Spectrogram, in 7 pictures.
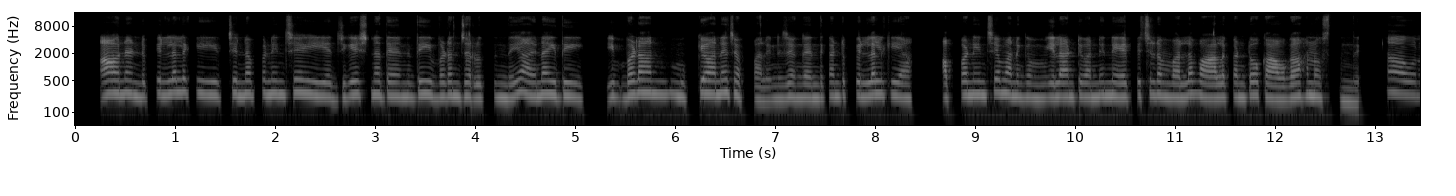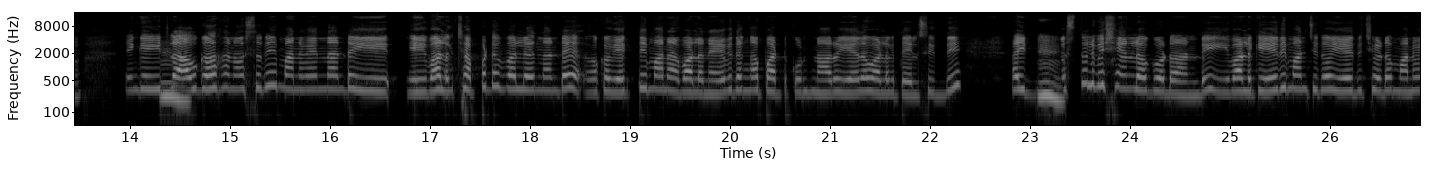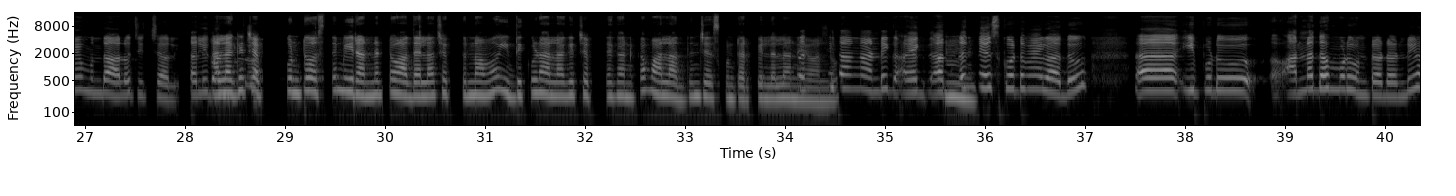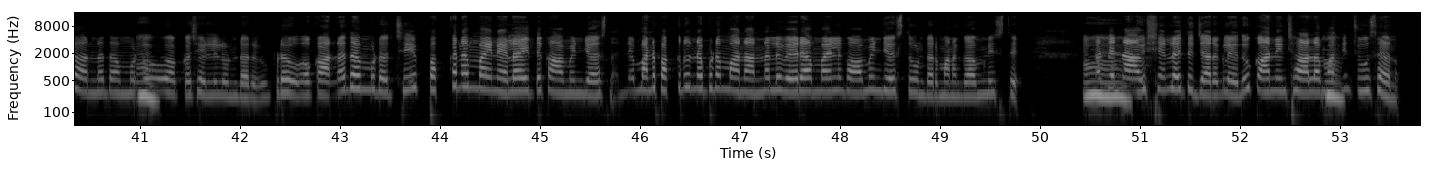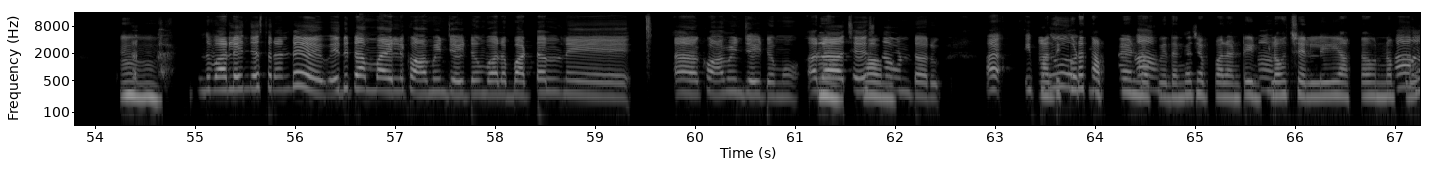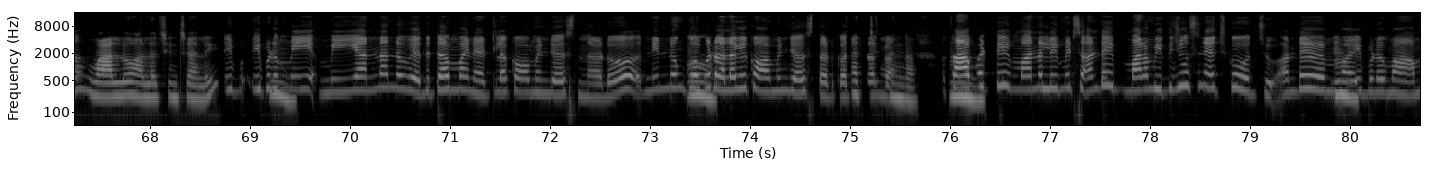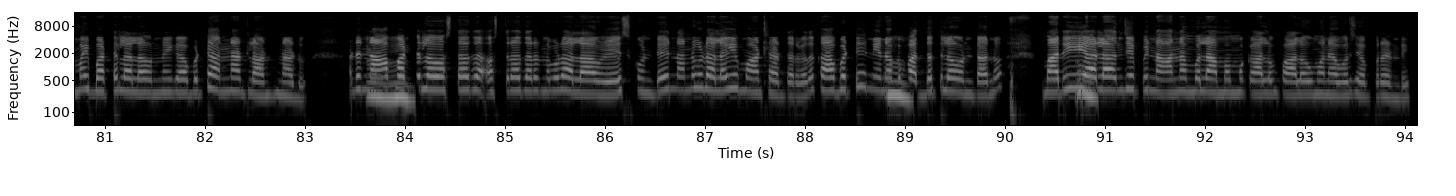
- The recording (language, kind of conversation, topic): Telugu, podcast, సంస్కృతి మీ స్టైల్‌పై ఎలా ప్రభావం చూపింది?
- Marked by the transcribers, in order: in English: "ఎడ్యుకేషన్"; in English: "కామెంట్"; in English: "కామెంట్"; throat clearing; in English: "కామెంట్"; lip smack; in English: "కామెంట్"; in English: "కామెంట్"; in English: "కామెంట్"; in English: "లిమిట్స్"; in English: "ఫాలో"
